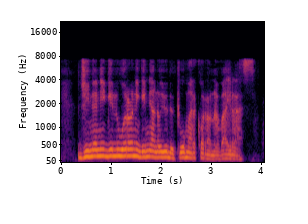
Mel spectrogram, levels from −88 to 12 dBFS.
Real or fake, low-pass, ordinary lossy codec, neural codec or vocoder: fake; 7.2 kHz; none; codec, 16 kHz, 1.1 kbps, Voila-Tokenizer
